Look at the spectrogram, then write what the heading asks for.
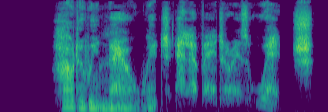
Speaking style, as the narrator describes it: Violet whispered

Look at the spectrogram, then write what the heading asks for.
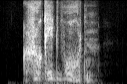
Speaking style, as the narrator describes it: Locke whispered

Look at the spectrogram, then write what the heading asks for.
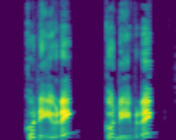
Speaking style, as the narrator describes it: Cassandra chirps

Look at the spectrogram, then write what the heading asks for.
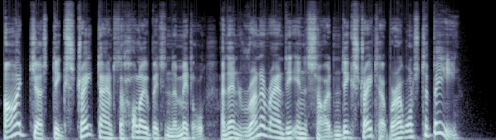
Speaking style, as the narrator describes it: said Wensleydale, in a reasonable tone of voice

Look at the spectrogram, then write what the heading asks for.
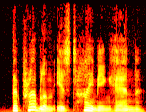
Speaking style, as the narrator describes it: Leia said, her tone one of strained patience

